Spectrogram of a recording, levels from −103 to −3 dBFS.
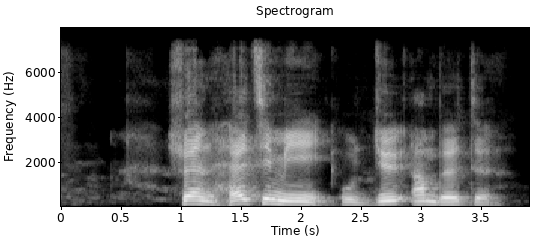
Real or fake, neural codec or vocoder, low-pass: fake; autoencoder, 48 kHz, 128 numbers a frame, DAC-VAE, trained on Japanese speech; 7.2 kHz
